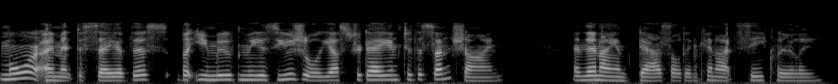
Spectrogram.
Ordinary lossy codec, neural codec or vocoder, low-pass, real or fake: Opus, 24 kbps; none; 7.2 kHz; real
